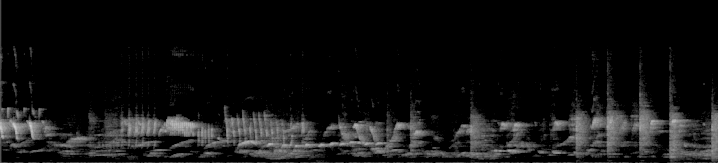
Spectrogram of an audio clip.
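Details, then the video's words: Dense, varied song from a canary said to sing freely anywhere: chirps, buzzy rolls and warbled phrases run together without pause, over a steady low hum. "Kenari *SPECIAL*,, mau di taruh di mana saja tetap gacor"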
